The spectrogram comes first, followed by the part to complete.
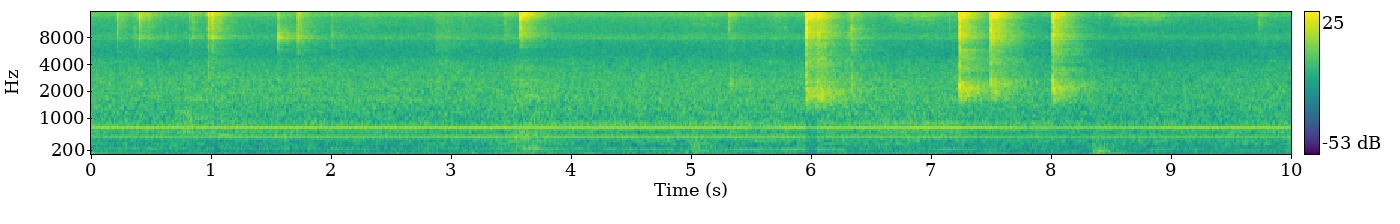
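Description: Clicks and taps from handling a three-gang wall switch and pliers while wiring it: four sharp clicks between about six and eight seconds in. A steady hum runs underneath.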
